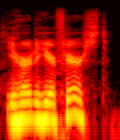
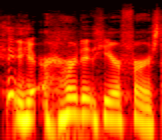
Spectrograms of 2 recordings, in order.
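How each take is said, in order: First: "first" mispronounced as "feerst"; tongue-tied "feerst" for "first"; slip of the tongue. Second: Said in the usual way. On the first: Real, not acted. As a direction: say "first" with a long ee, like "fierce" plus a t. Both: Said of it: "I can't speak today".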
